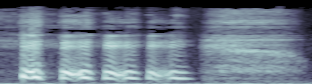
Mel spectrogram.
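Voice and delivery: short high giggle; tickled little laugh. Real, not acted. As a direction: giggle in a quick ripple. Laughs at own playful word.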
